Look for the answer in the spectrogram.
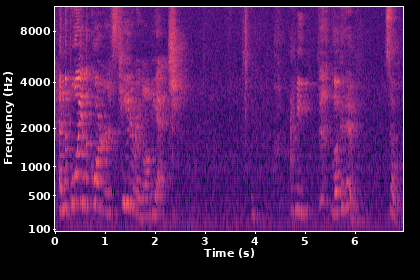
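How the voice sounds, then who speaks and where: A woman playing a taunting, sarcastic estranged wife in a staged reading of a play. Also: sits high. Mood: accusing. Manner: needling, sarcastic. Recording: echoey, noisy stage recorded from far off.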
